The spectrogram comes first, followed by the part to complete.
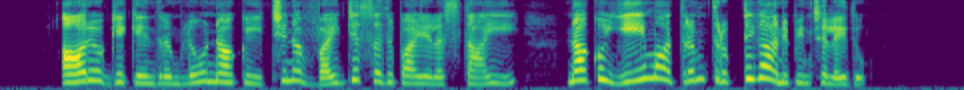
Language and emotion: Telugu, sad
